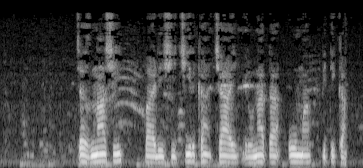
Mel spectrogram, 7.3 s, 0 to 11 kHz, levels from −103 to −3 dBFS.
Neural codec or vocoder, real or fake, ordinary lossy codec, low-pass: none; real; MP3, 32 kbps; 9.9 kHz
